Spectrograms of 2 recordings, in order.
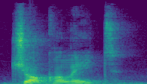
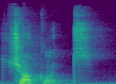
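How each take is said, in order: First: A vowel is heard between the c and l. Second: The c runs straight into the l sound. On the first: The speaker calls it wrong. "so it isn't chocolate" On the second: The speaker calls it right. "it's chocolate ... So it's like cl"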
